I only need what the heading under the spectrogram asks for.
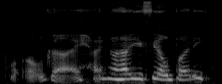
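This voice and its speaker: A woman's voice: on the high side, steady tone, moderate pace, creaky, darkish tone, slightly rough. A woman hosting an art channel, chatting casually while she sketches, a little congested from allergies and often dropping to a near-whisper.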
